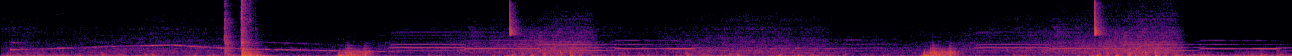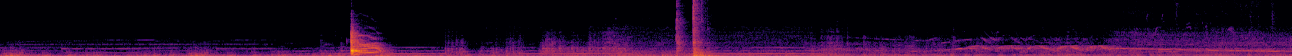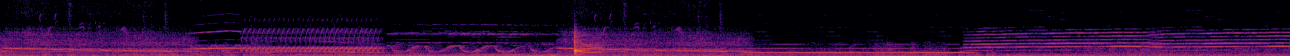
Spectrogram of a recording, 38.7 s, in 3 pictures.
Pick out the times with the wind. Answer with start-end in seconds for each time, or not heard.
0.0-38.7.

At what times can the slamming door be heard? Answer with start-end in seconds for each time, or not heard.
2.2-2.8, 19.6-20.2.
